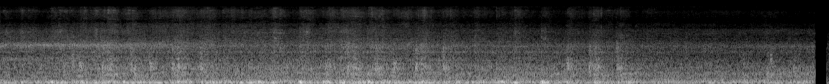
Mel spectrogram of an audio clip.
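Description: A passenger train running past on steel rails: a steady rumble with scattered light wheel clicks, and a faint high whine that fades away in the first second or two.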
